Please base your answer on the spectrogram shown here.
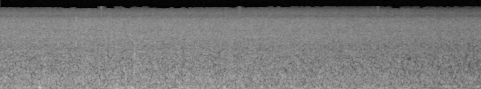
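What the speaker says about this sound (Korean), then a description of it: "아, 물소리." Running water in a horror video game set in a shadowy corridor, a dense, even rushing wash like a stream or waterfall, steady and fairly loud throughout with no voices.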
